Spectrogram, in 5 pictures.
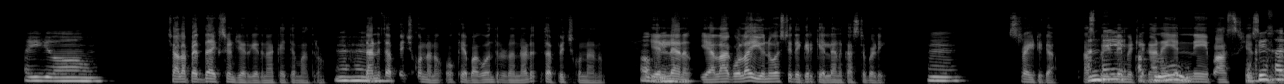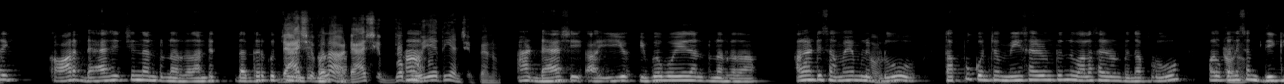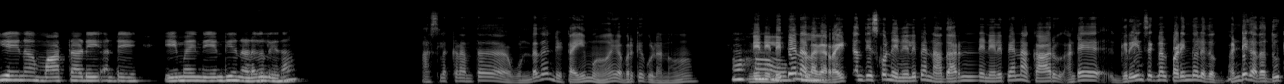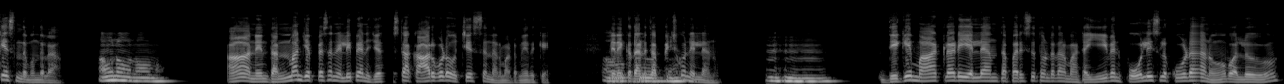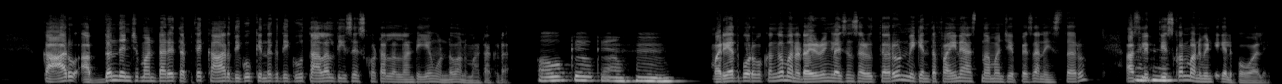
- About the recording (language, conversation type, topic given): Telugu, podcast, విదేశీ నగరంలో భాష తెలియకుండా తప్పిపోయిన అనుభవం ఏంటి?
- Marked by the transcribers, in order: in English: "యాక్సిడెంట్"; in English: "యూనివర్సిటీ"; in English: "స్ట్రెయిట్‌గా"; in English: "స్పీడ్"; in English: "పాస్"; in English: "డ్యాష్"; in English: "డ్యాష్"; in English: "డ్యాష్"; in English: "డ్యాష్"; in English: "సైడ్"; in English: "సైడ్"; in English: "రైట్ టర్న్"; in English: "గ్రీన్ సిగ్నల్"; in English: "జస్ట్"; in English: "ఈవెన్"; in English: "డ్రైవింగ్ లైసెన్స్"; in English: "ఫైన్"; in English: "స్లిప్"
